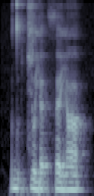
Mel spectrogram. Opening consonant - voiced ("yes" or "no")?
yes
